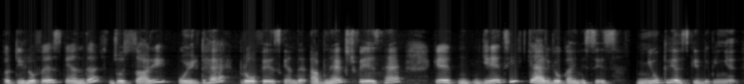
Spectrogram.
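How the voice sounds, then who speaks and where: A woman's voice: on the high side, unhurried, warm tone, dull audio. A woman, a college biology lecturer, explains step by step in a recorded class, repeating words and calling her students children.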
